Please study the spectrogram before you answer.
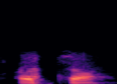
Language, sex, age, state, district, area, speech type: Marathi, male, 18-30, Maharashtra, Yavatmal, rural, conversation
